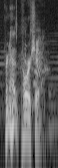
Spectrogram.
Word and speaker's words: Portia: So everyone is confirming to me that it is in fact pronounced Portia.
